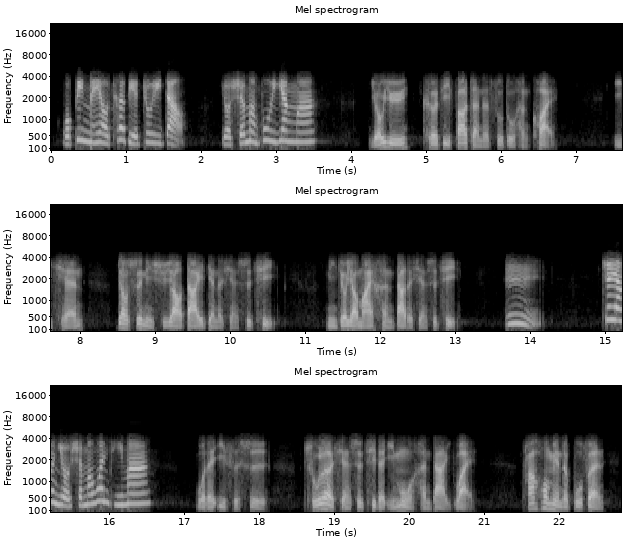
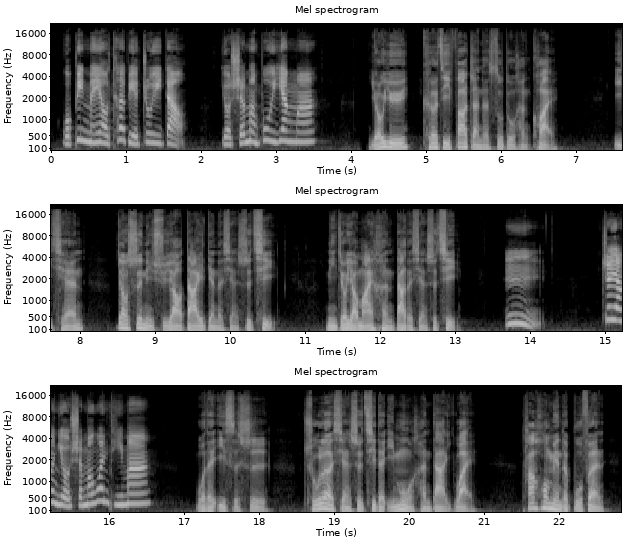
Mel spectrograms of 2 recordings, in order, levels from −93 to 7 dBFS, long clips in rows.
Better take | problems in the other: second | phone-call audio; nothing above 3.5 kHz

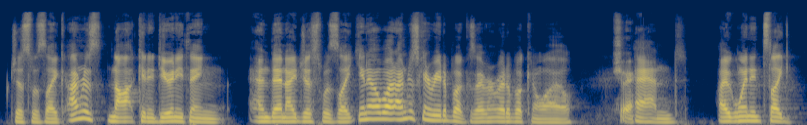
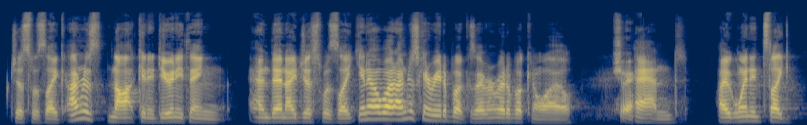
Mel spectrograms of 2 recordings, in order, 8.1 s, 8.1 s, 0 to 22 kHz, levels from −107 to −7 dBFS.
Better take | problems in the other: first | thin; very; fading below 500 Hz

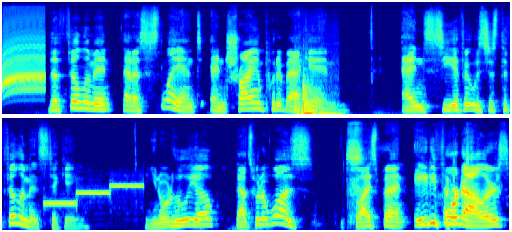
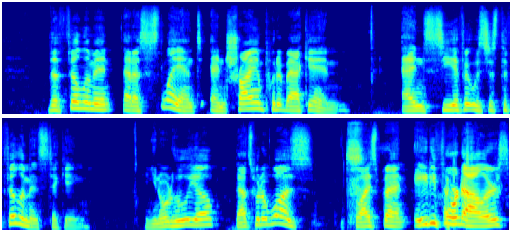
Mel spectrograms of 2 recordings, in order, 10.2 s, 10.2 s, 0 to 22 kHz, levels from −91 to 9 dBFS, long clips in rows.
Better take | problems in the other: second | alarm; noticeable; at the start; peak level with the speech // footsteps; noticeable; at 3 s; peak 2 dB below the speech // phone ringing; noticeable; from 5.5 to 6.5 s; peak 4 dB below the speech

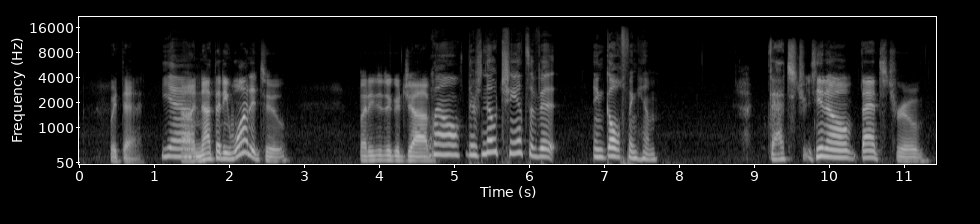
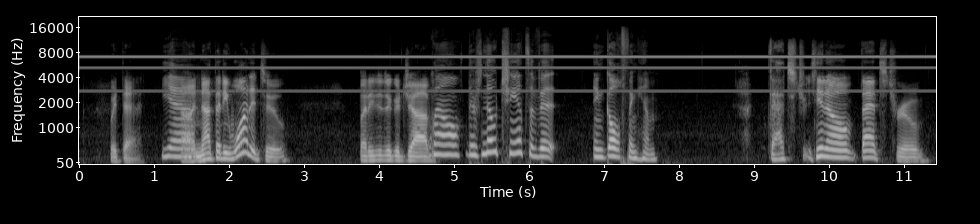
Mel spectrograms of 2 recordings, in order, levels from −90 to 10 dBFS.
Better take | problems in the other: first | high-pitched whine; loud; throughout; 7 kHz, 7 dB below the speech

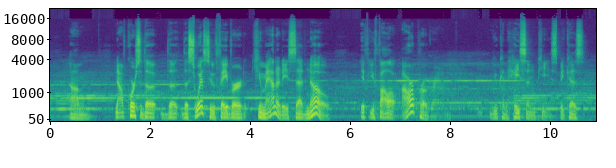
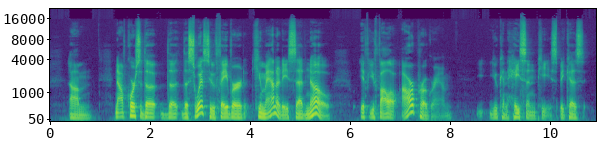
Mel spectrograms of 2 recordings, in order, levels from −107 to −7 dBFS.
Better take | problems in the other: second | alarms or sirens; noticeable; throughout; 10 dB below the speech

